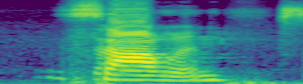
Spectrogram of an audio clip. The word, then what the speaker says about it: Samhain: Samhain. So like sow, like a female cow, and then it's like an E-I sound.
